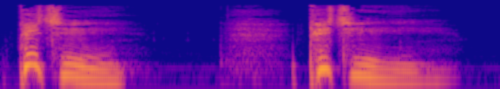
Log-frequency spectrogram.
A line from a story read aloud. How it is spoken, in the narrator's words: He sighed deeply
